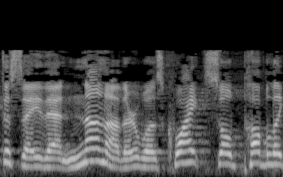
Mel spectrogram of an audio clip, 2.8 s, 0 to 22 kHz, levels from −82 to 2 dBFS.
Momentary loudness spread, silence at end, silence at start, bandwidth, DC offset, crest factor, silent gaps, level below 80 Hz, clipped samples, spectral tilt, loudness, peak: 5 LU; 0 s; 0 s; 8 kHz; under 0.1%; 16 dB; none; -64 dBFS; under 0.1%; -3 dB/octave; -21 LUFS; -6 dBFS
